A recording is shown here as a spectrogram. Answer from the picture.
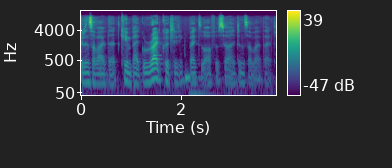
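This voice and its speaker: With a South African accent and vocal fry, a man talks at a fairly quick pace with ordinary pitch variation. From South Africa, Eastern Cape. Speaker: podcast guest. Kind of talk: casual chat.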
